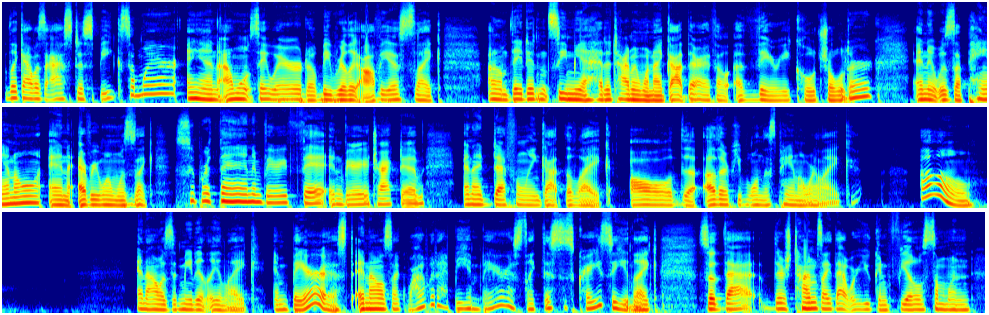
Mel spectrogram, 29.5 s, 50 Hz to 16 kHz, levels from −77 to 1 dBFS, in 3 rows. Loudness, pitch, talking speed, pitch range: -18 LUFS, 150 Hz, 205 wpm, 135-165 Hz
